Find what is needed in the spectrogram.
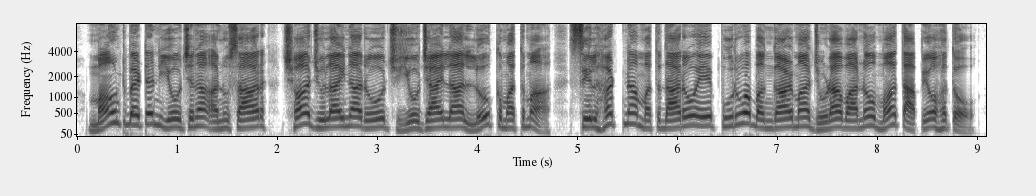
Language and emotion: Gujarati, neutral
